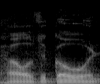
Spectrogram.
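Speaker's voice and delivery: deliberately bad voice, dropped as deep as possible. Retelling walking out of the building and meeting Sam Elliott, bad Sam Elliott impression. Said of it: "I do his voice horrible".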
